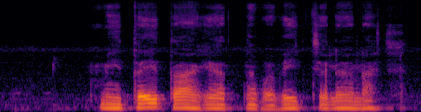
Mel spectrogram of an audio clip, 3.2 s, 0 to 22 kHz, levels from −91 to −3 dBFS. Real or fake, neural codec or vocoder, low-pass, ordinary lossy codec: fake; vocoder, 44.1 kHz, 128 mel bands, Pupu-Vocoder; none; none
